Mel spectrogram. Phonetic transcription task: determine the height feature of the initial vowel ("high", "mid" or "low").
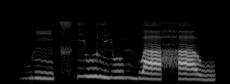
high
